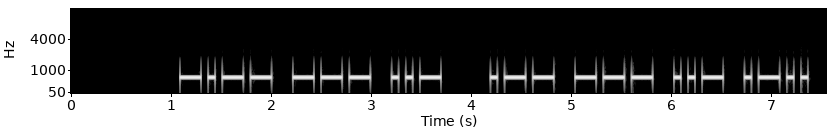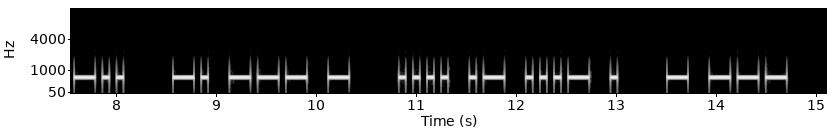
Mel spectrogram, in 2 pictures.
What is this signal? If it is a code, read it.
Morse code, heard as a keyed tone, about 17 wpm, 700 Hz. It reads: YOU WOULD NOT HAVE TO
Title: Sets of 5 Words Encore 17wpm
